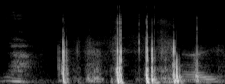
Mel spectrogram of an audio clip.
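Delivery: usual speaking voice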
